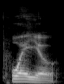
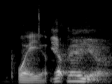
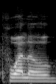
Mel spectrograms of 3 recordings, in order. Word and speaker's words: Puello: there so it's pronounced pueyo so it's like it's it's a hispanics not the same so the double l is like a y puyo just like children i get puello i got pollo i've gotten it all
